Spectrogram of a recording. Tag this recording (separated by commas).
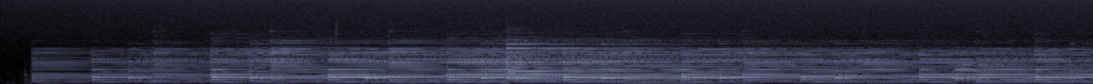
Music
